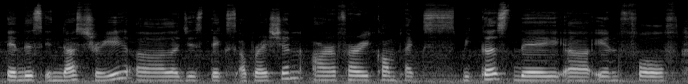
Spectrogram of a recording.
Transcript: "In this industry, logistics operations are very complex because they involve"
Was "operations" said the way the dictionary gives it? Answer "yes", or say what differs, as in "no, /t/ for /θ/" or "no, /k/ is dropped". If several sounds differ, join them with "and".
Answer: no, /z/ is dropped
